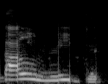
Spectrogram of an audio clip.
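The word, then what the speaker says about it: תלמיד: Talmid.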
